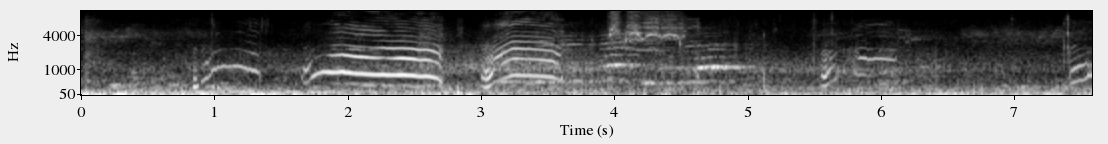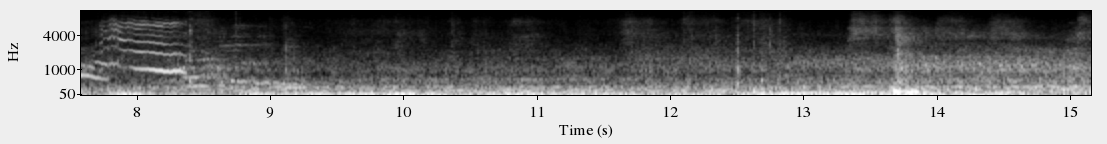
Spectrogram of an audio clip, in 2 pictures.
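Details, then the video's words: Hungry feral kittens, homeless and out in the cold, waiting for their mother's return and wanting to eat: a burst of loud, rising-then-falling meows in quick succession, a further pair midway, then quieter over a steady low rumble. "Kittens waiting for their mother's return want to eat."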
